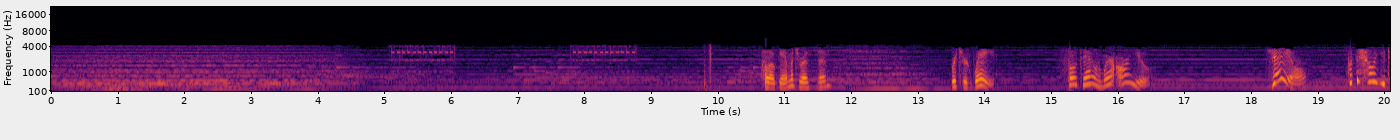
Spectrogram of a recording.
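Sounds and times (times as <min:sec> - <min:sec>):
sustained tonal sound: 0:00.0 - 0:20.0
telephone ringing: 0:05.0 - 0:06.2, 0:07.6 - 0:08.9
speech: 0:10.7 - 0:11.8, 0:13.5 - 0:14.2, 0:15.3 - 0:16.6, 0:18.3 - 0:20.0.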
